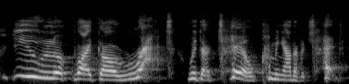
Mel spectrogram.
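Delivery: loud, sneering shout. Acted. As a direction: shout the insult in her face.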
